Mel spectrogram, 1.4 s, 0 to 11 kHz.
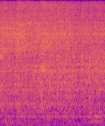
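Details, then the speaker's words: Crash-damaged Cat B Audi RS3, 51,000 miles, serviced a week before the crash, idling right after a first start: steady, even beat with no tapping or misfires; engine sounds good. "That's sounding good. Now there is actually a bit of a story to this as well, because you're probably wondering, why have I got a Cat B car?"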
